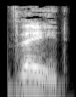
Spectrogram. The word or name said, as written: they'd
